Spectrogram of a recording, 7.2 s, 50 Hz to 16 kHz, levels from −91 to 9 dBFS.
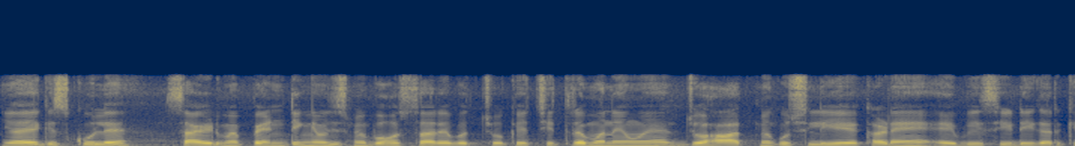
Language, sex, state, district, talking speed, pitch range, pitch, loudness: Hindi, male, Uttar Pradesh, Varanasi, 250 wpm, 140-155 Hz, 145 Hz, -17 LUFS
